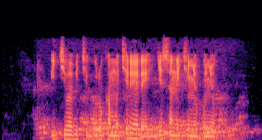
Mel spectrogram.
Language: Kinyarwanda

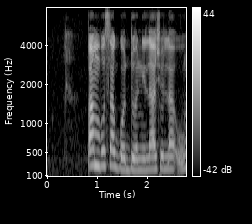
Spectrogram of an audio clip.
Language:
Venda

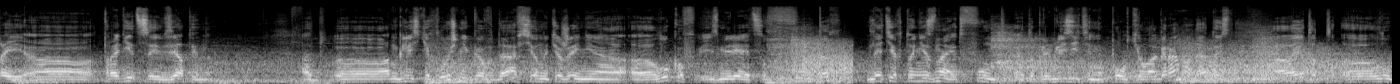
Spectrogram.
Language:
Russian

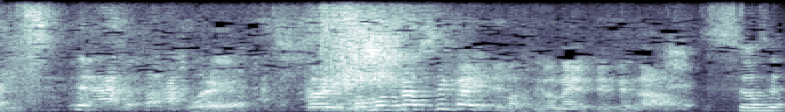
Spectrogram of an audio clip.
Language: Japanese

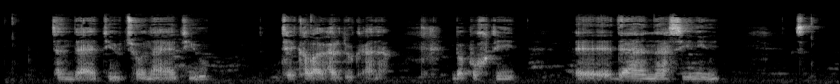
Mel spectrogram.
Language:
Central Kurdish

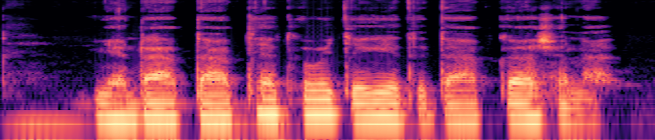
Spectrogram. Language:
Kalenjin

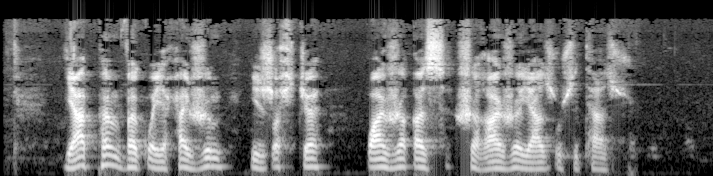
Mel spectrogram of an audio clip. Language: Kabardian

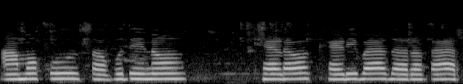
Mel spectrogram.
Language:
Odia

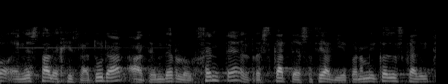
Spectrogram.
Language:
Spanish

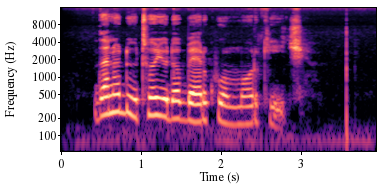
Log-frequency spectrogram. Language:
Luo (Kenya and Tanzania)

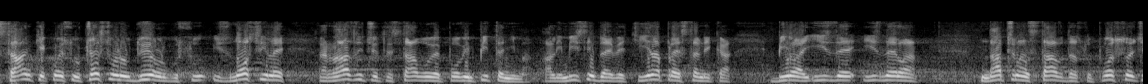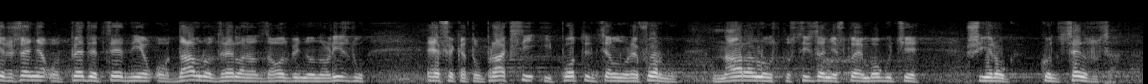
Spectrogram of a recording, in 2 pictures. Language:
Serbian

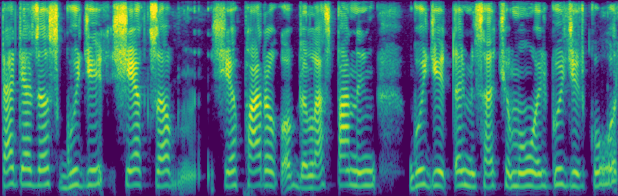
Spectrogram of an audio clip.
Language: Kashmiri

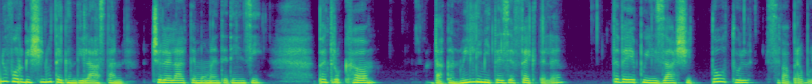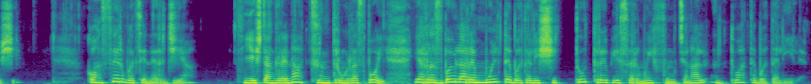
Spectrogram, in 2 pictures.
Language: Romanian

